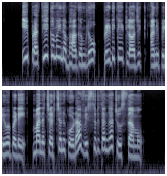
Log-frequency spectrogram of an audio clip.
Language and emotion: Telugu, neutral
